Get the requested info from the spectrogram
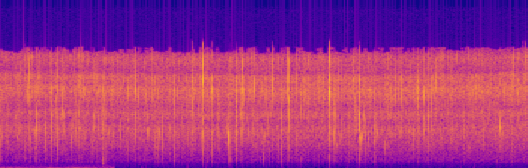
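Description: Sizzling sound effect of food frying in a pan: a steady hiss dotted with small pops and crackles. A low rumble under it drops away about a second in.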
